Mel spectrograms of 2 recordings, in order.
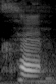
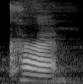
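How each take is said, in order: First: The vowel is reduced to a weak schwa. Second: The vowel is full and clear. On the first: "dalam bentuk lemah itu can" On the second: "dalam bentuk kuat yaitu can"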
